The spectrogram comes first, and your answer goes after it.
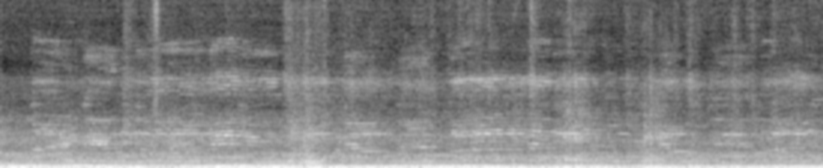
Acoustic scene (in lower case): bus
